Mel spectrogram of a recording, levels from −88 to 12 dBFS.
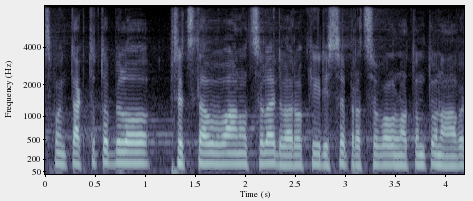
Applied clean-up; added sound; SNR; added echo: none; none; none; none.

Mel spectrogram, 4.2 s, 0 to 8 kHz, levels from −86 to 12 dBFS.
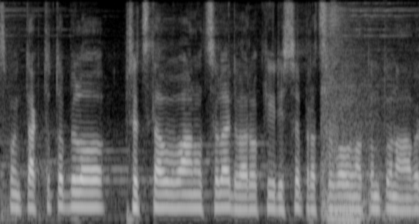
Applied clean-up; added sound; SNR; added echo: none; Boom; 16 dB; none.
